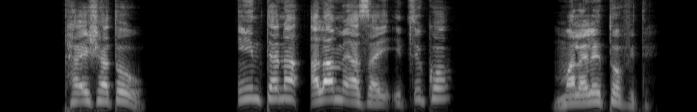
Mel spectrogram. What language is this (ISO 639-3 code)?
gmv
